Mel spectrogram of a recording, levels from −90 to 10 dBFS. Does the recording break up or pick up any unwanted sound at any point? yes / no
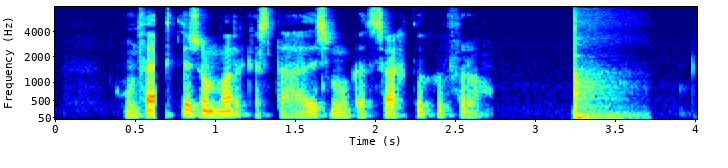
yes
